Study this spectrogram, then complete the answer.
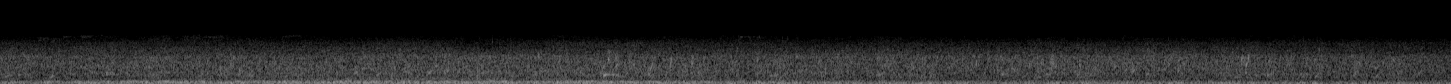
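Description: A small stream trickles gently.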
